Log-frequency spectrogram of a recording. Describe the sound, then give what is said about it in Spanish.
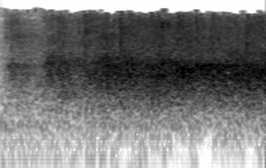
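An audience applauds during a religious service, the clapping swelling in loudness and holding as a dense, continuous wash. “Un aplauso a Jesús”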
